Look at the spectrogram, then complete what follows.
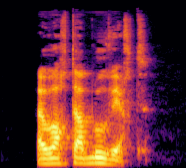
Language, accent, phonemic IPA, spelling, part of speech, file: French, France, /a.vwaʁ tabl u.vɛʁt/, avoir table ouverte, verb, LL-Q150 (fra)-avoir table ouverte.wav
- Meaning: synonym of tenir table ouverte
